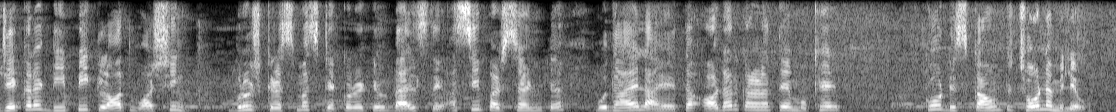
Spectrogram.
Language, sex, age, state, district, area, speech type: Sindhi, male, 45-60, Rajasthan, Ajmer, rural, read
